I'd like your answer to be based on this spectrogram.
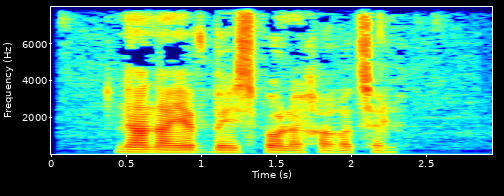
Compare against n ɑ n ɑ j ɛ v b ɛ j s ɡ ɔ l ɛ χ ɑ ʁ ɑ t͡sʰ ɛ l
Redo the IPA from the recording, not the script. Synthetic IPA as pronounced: n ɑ n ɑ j ɛ v b ɛ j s b ɔ l ɛ χ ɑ ʁ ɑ t͡sʰ ɛ l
